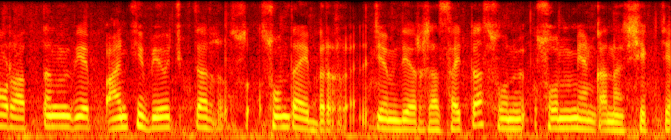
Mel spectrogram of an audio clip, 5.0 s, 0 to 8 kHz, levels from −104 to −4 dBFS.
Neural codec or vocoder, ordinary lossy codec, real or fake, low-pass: codec, 16 kHz, 4 kbps, X-Codec, HuBERT features, trained on LibriSpeech; none; fake; none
